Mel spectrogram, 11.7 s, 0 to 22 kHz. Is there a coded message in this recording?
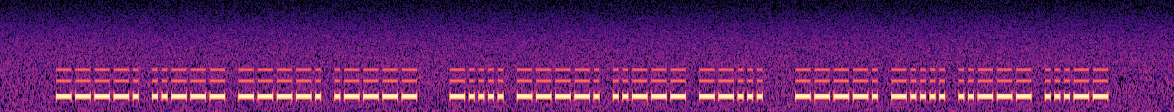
Yes: Morse code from 0.5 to 11.1 s, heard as a keyed tone, machine-sent, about 25 wpm, 570 Hz. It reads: 9291 6927 9623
